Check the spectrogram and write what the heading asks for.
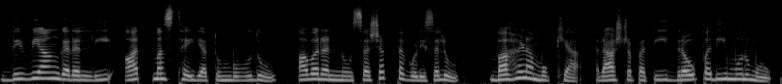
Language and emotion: Kannada, neutral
